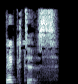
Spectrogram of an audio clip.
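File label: "ictus", British English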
